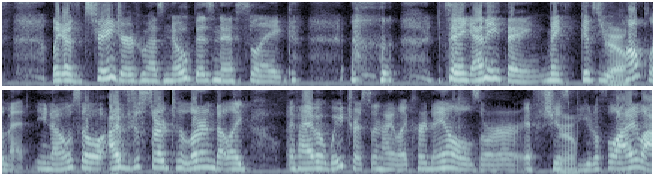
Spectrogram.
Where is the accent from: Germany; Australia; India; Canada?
Canada; we're Canadian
